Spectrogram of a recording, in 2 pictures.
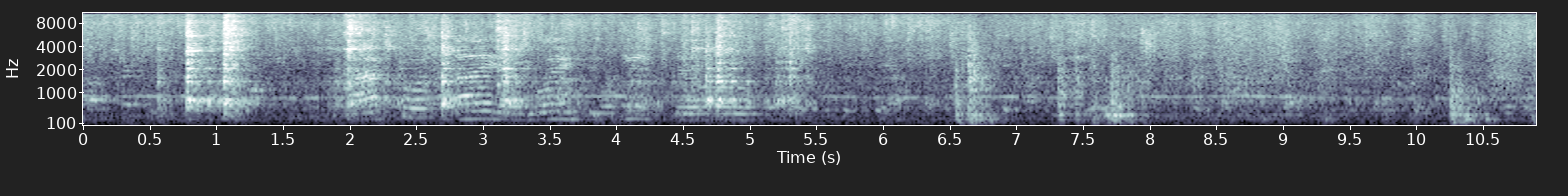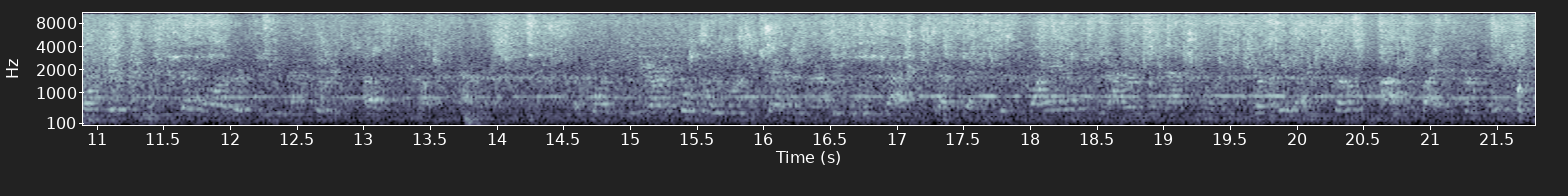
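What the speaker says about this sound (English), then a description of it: "I am washing my little dishes behind here" Dishes being washed in a kitchen sink, with clinking plates and cutlery and splashing water, louder clatters early on, then a quieter steady wash, while someone talks over it.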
